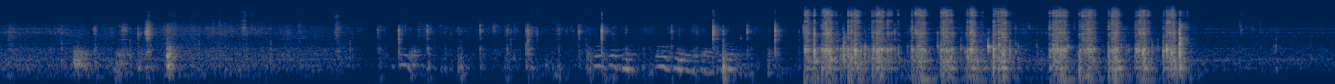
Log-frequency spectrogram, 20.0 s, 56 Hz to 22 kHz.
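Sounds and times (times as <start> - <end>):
rasping scraping strokes: 12.1 - 17.8.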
